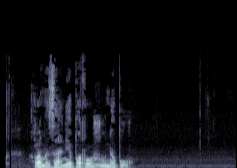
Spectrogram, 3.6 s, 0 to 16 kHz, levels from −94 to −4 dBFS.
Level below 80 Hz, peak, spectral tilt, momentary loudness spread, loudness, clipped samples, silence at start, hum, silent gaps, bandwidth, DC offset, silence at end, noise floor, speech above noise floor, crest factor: -52 dBFS; -4 dBFS; -6.5 dB/octave; 9 LU; -26 LUFS; under 0.1%; 0.45 s; none; none; 11 kHz; under 0.1%; 1.6 s; -65 dBFS; 40 dB; 24 dB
